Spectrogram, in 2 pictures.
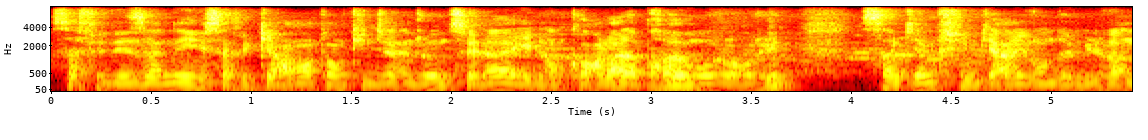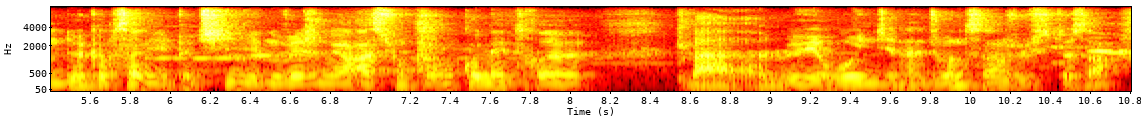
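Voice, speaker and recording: Very fast speech from a man shows ordinary variation in pitch. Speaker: film YouTuber. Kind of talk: casual monologue. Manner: hesitant, many fillers.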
